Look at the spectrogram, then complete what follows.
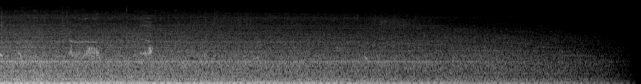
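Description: A few short calls from broiler chickens in live-haul transport crates over a steady low vehicle rumble with a faint steady whine. Everything fades out over the last few seconds.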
